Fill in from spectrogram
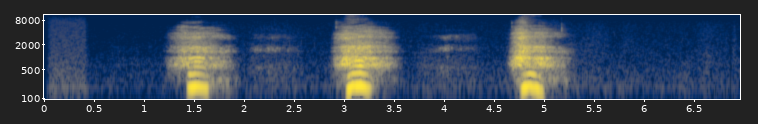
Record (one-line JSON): {"exhalation_length": "7.0 s", "exhalation_amplitude": 5608, "exhalation_signal_mean_std_ratio": 0.35, "survey_phase": "beta (2021-08-13 to 2022-03-07)", "age": "65+", "gender": "Female", "wearing_mask": "No", "symptom_none": true, "smoker_status": "Never smoked", "respiratory_condition_asthma": false, "respiratory_condition_other": false, "recruitment_source": "REACT", "submission_delay": "1 day", "covid_test_result": "Negative", "covid_test_method": "RT-qPCR", "influenza_a_test_result": "Negative", "influenza_b_test_result": "Negative"}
